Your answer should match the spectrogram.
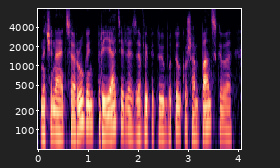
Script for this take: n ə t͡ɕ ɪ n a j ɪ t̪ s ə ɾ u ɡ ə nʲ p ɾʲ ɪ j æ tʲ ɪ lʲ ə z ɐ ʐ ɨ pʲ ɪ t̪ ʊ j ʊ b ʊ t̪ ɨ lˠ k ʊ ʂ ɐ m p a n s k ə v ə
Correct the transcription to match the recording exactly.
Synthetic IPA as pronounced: n ə t͡ɕ ɪ n a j ɪ t̪ s ə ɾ u ɡ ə nʲ p ɾʲ ɪ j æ tʲ ɪ lʲ ə z ɐ v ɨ pʲ ɪ t̪ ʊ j ʊ b ʊ t̪ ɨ lˠ k ʊ ʂ ɐ m p a n s k ə v ə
